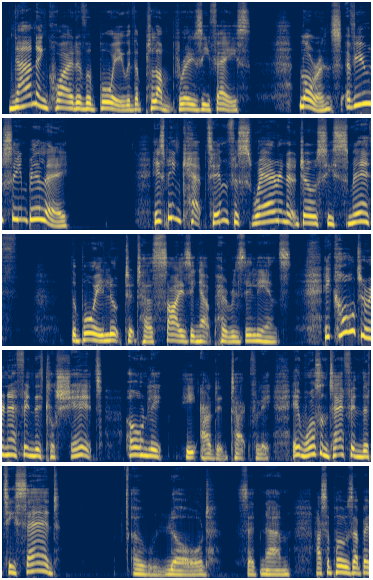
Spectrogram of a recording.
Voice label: Bookread; Grandmothers

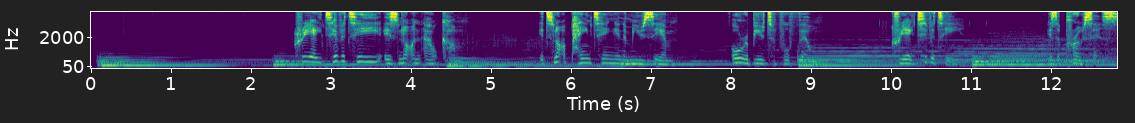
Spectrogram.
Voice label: Commercials montage

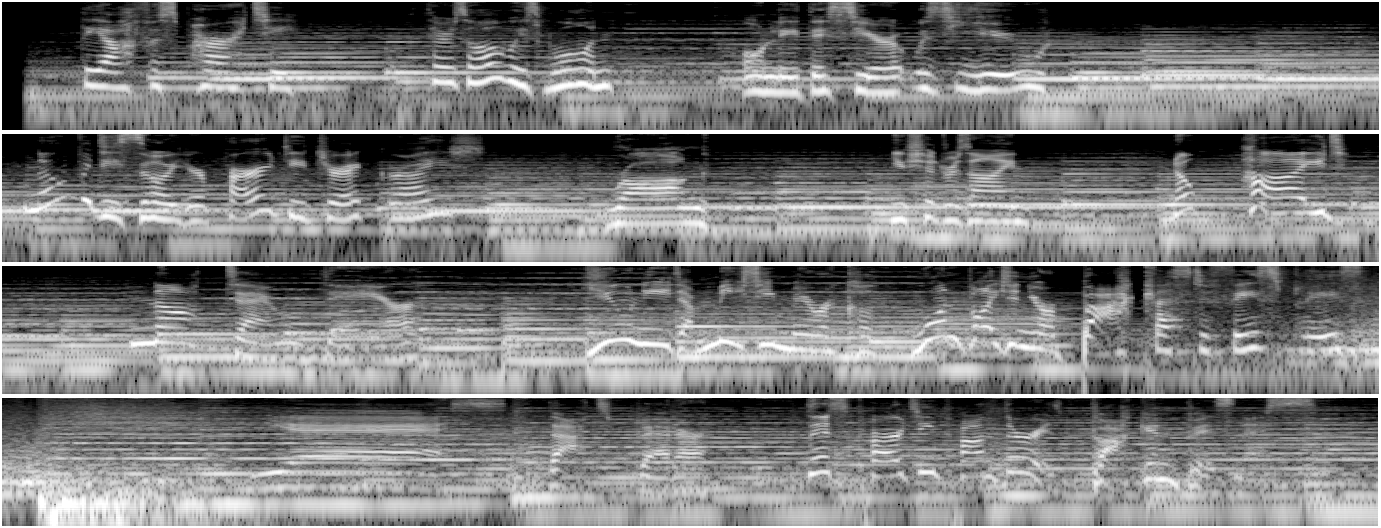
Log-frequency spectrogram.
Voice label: TV ad; SUBWAY®; Festive Comfort; ROI

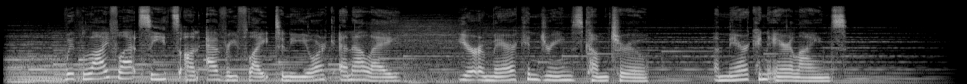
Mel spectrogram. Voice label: Commercial; American Airlines

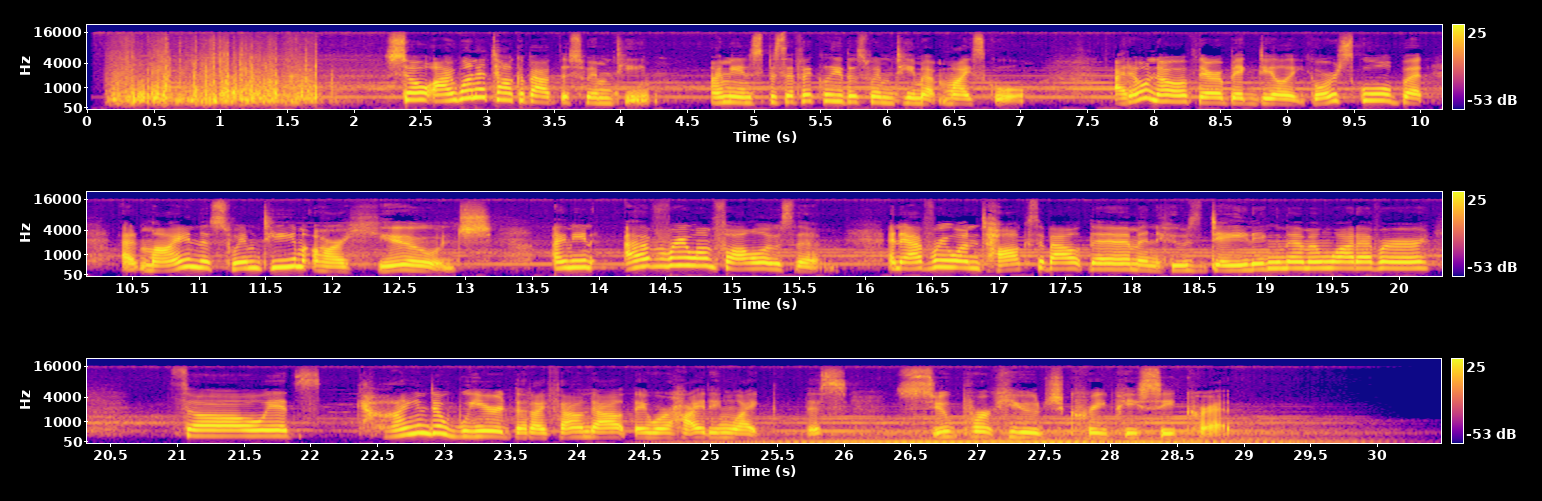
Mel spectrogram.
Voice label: Gaming Teen Character US; Teen Character – American

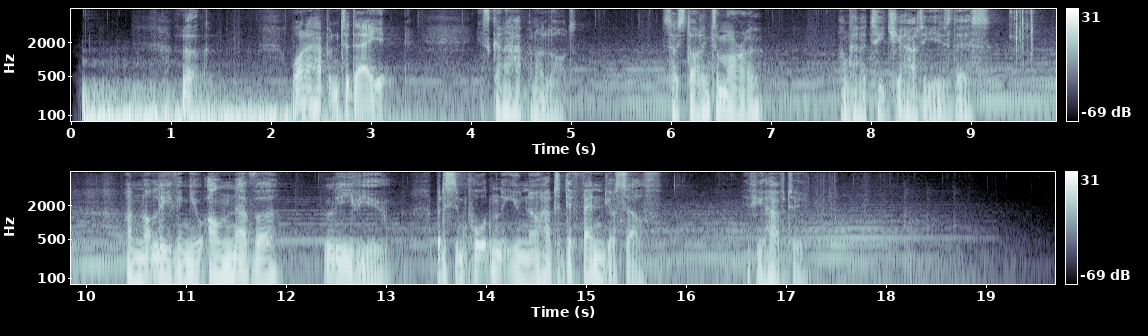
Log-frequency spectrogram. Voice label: Gaming Everyman

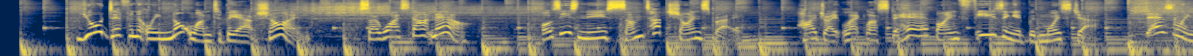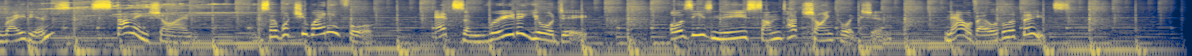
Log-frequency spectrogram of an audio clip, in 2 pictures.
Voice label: Australian; Sun Touched Shine

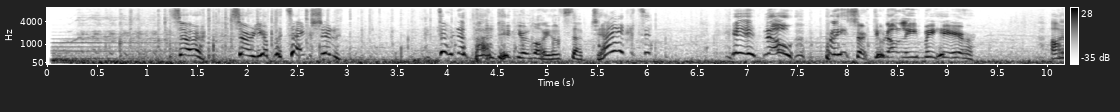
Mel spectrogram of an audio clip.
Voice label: Gaming Peasant West Country

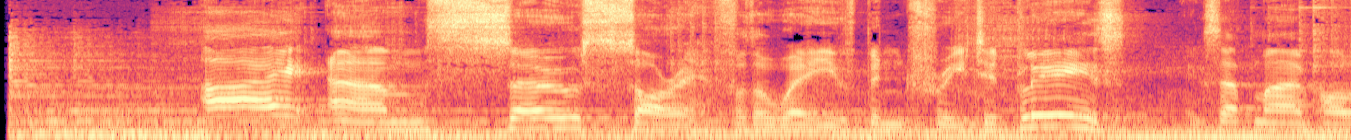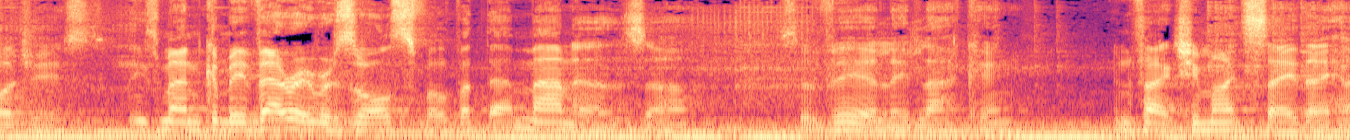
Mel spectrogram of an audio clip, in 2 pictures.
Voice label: Gaming Villain RP

